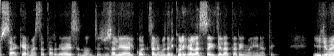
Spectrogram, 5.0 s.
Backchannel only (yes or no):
yes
